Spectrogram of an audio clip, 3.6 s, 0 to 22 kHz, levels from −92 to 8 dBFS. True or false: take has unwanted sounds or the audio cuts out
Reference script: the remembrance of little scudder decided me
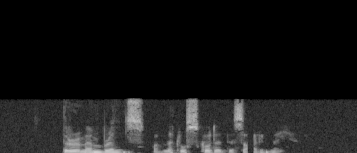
true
